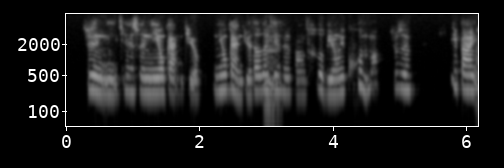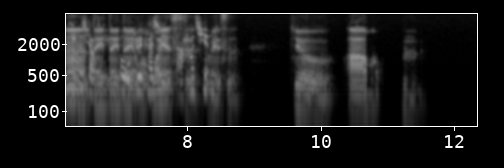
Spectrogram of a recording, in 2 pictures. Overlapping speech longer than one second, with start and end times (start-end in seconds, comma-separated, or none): 6.1-8.4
